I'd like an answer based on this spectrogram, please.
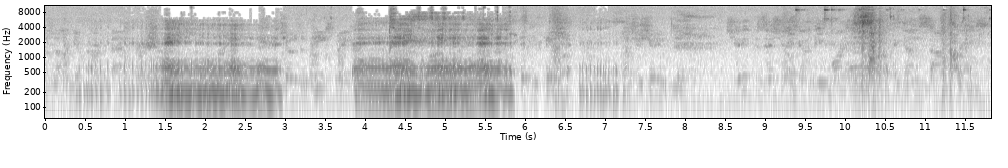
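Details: Pet dog indoors, likely in a small room, making odd drawn-out vocal noises: two long wavering, moaning groans with rising and falling pitch, around two seconds each, followed by quieter grumbles and a brief human voice.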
